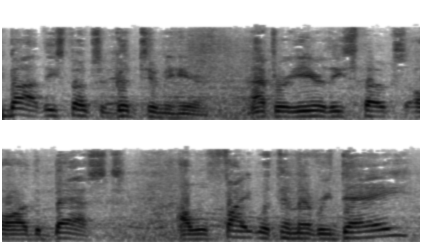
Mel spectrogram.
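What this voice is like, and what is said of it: Southern American drawl. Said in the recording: “the southern drawl”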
